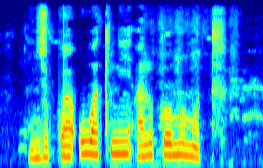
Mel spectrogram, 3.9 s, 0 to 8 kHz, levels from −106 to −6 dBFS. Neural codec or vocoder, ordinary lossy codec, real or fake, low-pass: none; AAC, 32 kbps; real; 7.2 kHz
